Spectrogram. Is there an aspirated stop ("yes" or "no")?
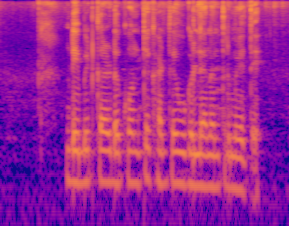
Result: yes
